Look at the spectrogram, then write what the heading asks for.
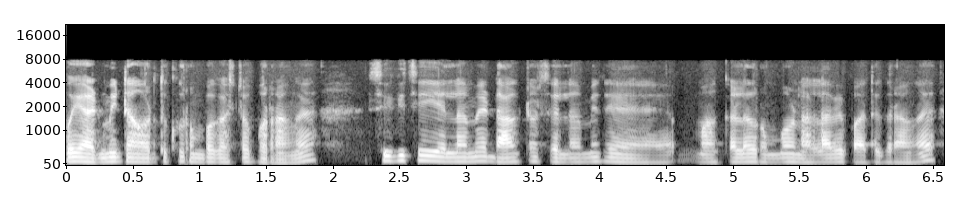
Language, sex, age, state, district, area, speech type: Tamil, male, 45-60, Tamil Nadu, Ariyalur, rural, spontaneous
